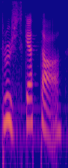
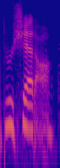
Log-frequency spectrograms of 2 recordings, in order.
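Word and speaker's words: bruschetta: brusa or something BR probably more like brusketa than brushetta cuz it's spelled with a c h right it's almost like said with a k at least okay this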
